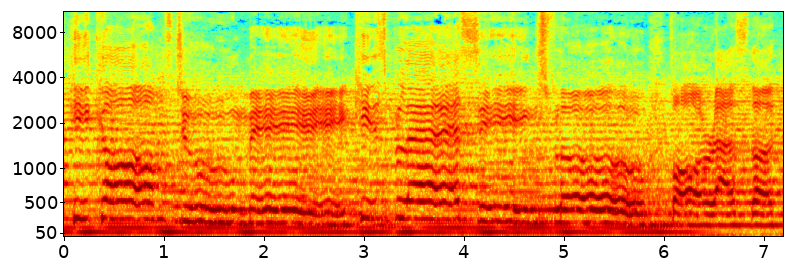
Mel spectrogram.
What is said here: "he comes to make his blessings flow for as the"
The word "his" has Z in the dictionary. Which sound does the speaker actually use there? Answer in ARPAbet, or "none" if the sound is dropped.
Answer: Z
